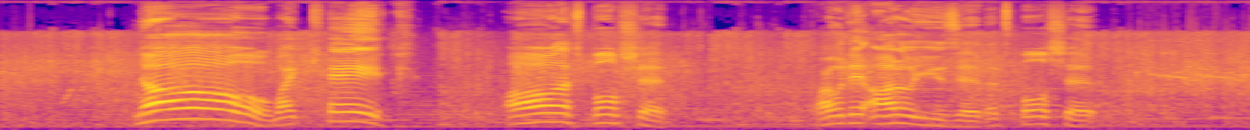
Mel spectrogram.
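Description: Explosions boom in quick bursts.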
